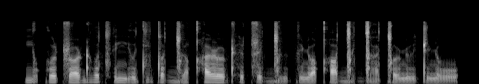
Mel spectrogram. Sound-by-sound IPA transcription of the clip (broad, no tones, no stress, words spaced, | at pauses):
jokoʈ͡ʂɔɖʱo t͡sʼɪnʲotʲʉ tɔɡ͡ǀʉqʰa ɭoʈʰɪ ʈ͡ʂɪ ɡ͡ǀʉ kɪɳoqʰɔ ɡ͡ǀɪɡ͡ǀaǀo ɳʉtɪ ɳo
